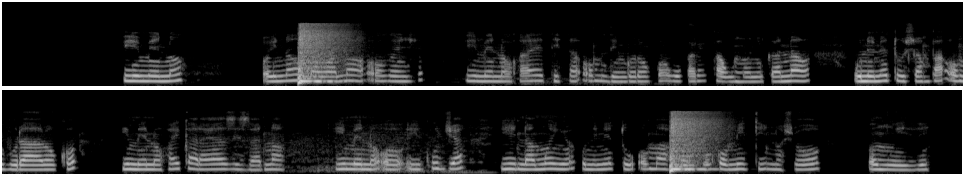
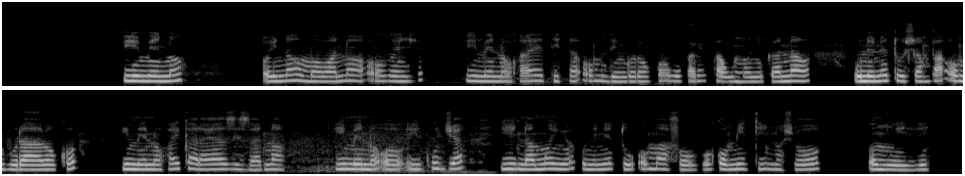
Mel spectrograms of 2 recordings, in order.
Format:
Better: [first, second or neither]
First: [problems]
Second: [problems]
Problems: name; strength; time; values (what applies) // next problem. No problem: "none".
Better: second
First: background sound (Snare drum); 3 dB above the speech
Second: none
